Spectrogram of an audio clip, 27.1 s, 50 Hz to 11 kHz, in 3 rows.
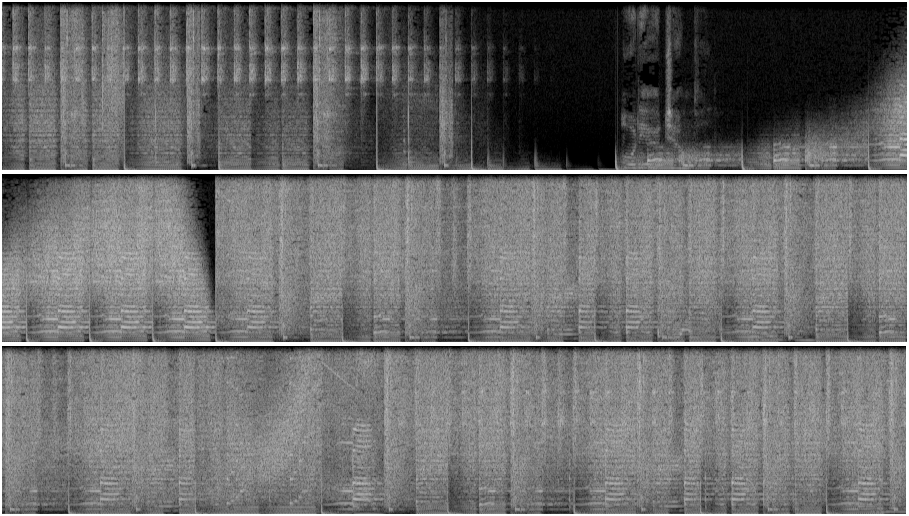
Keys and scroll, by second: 18.3 super+z.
